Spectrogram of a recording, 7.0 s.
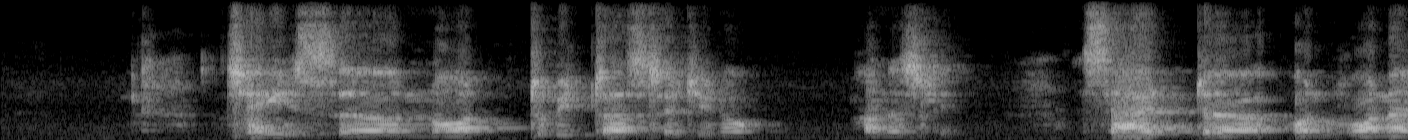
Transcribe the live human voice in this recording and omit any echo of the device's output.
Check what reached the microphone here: none

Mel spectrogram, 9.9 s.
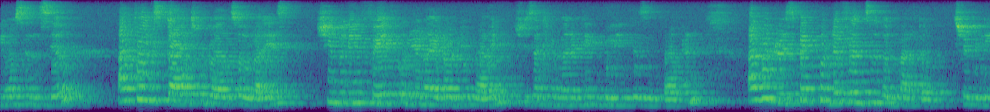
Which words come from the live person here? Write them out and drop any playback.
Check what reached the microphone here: none

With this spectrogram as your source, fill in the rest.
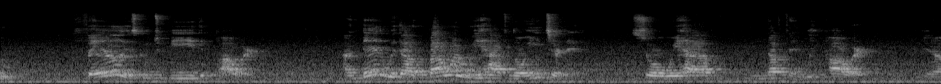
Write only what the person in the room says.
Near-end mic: none

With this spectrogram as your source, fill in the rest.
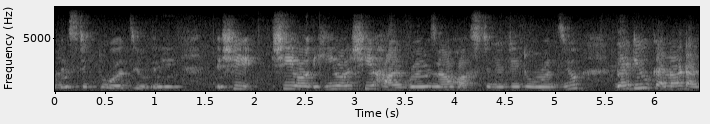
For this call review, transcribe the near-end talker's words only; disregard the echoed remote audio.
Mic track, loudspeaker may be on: none

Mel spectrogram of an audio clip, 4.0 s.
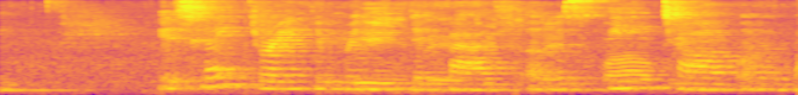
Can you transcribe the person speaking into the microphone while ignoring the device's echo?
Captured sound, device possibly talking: In the 2025, we

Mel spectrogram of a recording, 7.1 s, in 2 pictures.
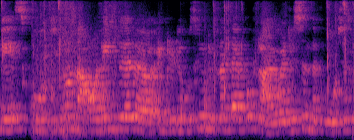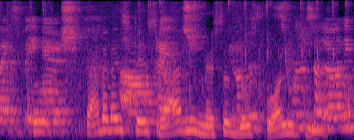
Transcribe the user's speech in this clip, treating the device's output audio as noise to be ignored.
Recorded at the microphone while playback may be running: so standardized tests rarely measure those quality

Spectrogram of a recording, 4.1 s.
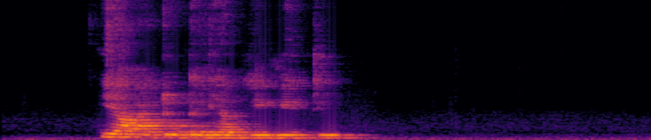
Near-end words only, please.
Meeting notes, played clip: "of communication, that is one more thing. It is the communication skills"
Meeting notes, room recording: yeah i totally agree with you

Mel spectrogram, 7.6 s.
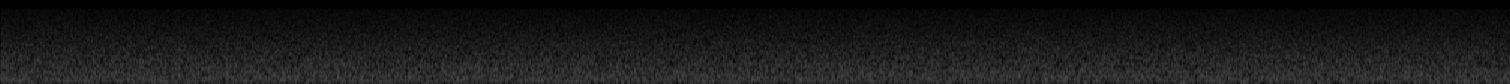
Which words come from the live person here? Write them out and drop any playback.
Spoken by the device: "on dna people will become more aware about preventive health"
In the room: none

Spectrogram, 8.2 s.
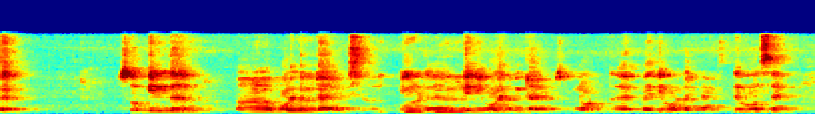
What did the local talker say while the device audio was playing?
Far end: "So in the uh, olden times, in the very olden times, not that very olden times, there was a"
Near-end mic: uh, have uh, a good uh,

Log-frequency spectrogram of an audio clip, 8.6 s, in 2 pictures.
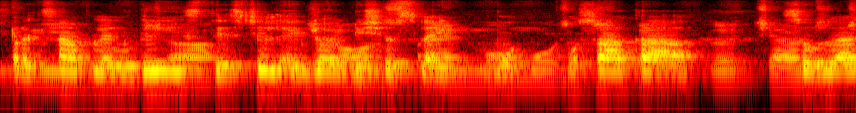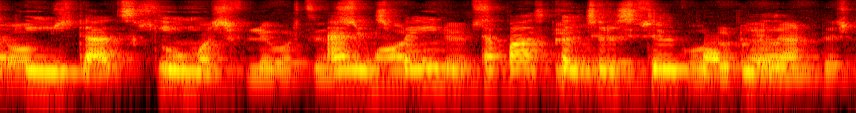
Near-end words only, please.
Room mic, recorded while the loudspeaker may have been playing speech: none

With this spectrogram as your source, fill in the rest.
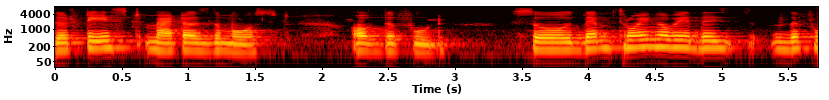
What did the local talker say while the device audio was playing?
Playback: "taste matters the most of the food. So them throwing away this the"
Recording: none

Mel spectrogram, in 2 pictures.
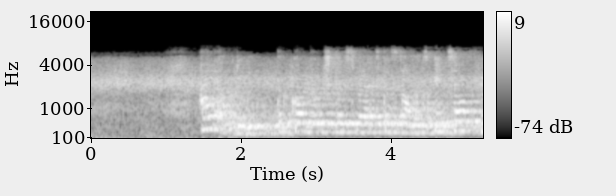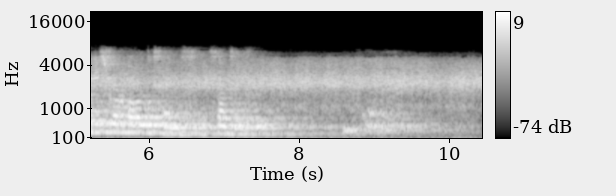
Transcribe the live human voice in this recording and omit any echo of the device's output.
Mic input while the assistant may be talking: none

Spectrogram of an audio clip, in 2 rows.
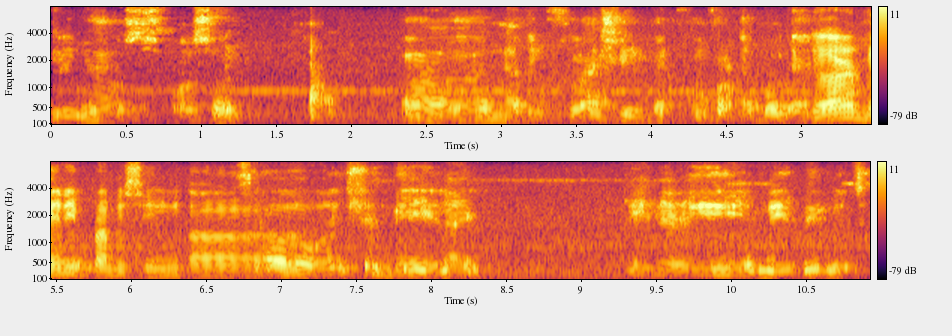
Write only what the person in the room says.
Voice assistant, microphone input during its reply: there are many promising uh,

